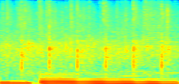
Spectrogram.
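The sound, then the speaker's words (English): Church audience clapping to congratulate people, the claps faint over a loud, sustained low keyboard chord that drops in level briefly near the start, then holds. “Come on, why don't we put our hands together? Congratulate people online, people in the room.”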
